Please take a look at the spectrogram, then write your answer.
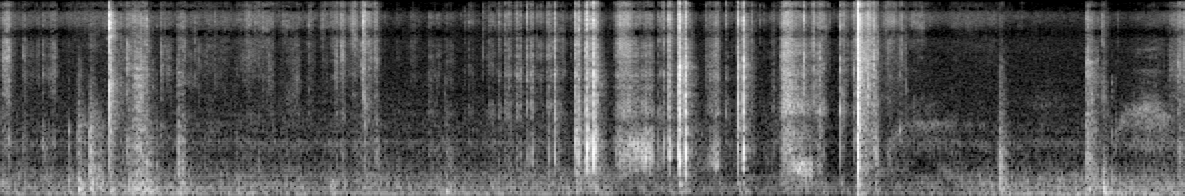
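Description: Scissors trimming paper scraps while a booklet is put together, giving a scattering of short, close snips and rustles in irregular clusters with quiet pauses between them and no talking.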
